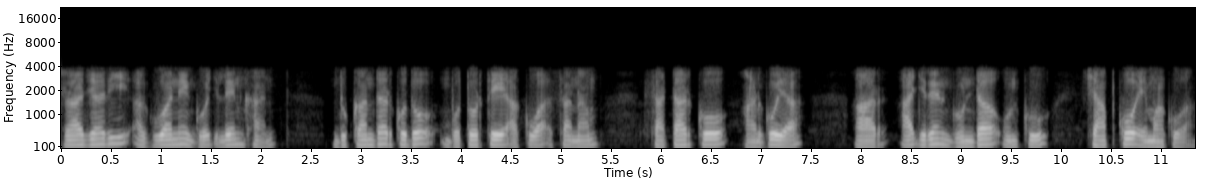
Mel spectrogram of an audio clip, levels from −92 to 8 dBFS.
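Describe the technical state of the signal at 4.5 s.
At 4.5 s the signal is intact, with the speech carried through ordinary G.711 telephone coding that keeps it within a band of about 150 Hz to 3.4 kHz.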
